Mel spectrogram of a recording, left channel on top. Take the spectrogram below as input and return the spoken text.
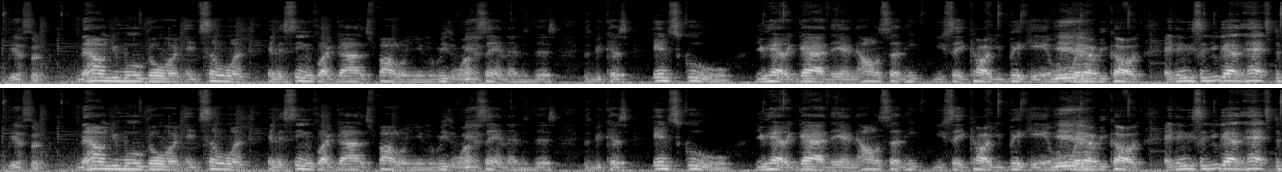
Yes, sir. Now you moved on and it seems like God is following you. The reason why I'm saying that is because in school you had a guy there and all of a sudden he called you big head or whatever he called you. And then he said you got hats to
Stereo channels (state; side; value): identical; both; correlation 1.00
